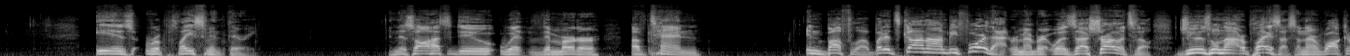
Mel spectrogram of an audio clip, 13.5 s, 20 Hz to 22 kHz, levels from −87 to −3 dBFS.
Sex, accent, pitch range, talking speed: male, American, 110-175 Hz, 155 wpm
